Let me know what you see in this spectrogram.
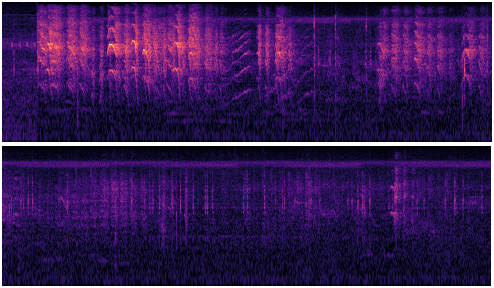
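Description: Small birds chirping in rapid, high, overlapping bursts, loudest in the first two seconds and again about four seconds in, then thinning to scattered chirps over a steady outdoor background.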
